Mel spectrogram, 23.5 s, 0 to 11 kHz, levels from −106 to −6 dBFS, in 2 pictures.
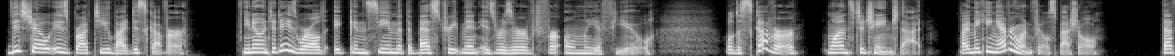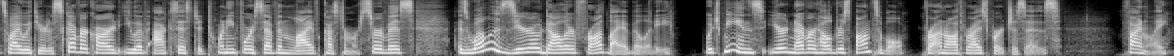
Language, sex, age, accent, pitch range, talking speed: English, female, 30-49, American, 170-215 Hz, 170 wpm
